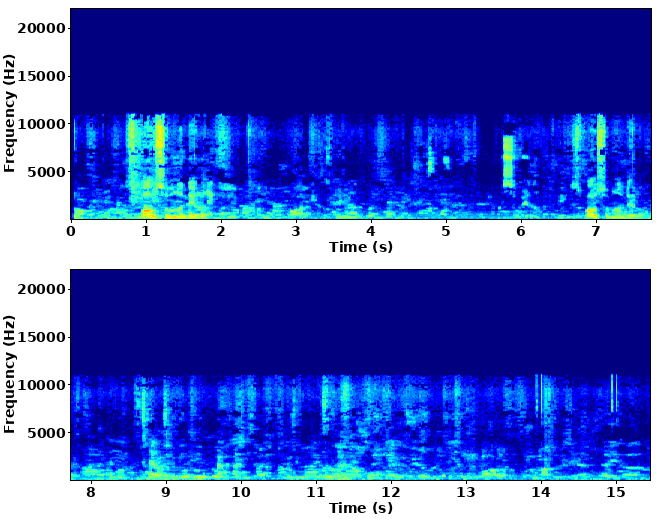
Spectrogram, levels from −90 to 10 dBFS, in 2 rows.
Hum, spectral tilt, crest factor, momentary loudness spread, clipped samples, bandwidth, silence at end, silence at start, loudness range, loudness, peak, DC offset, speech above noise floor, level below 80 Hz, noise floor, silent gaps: none; -2.5 dB/octave; 26 dB; 20 LU; under 0.1%; 11.5 kHz; 0 s; 0.05 s; 15 LU; -29 LUFS; -6 dBFS; under 0.1%; 21 dB; -66 dBFS; -52 dBFS; none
